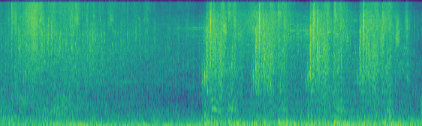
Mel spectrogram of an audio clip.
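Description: In the video game Hogwarts Legacy, the Incendio fire spell bursts with loud whooshing flame surges over a constant rumbling game ambience.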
